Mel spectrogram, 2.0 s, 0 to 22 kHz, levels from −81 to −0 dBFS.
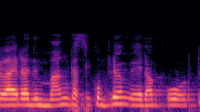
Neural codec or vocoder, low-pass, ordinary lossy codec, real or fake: codec, 16 kHz in and 24 kHz out, 1.1 kbps, FireRedTTS-2 codec; 7.2 kHz; none; fake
